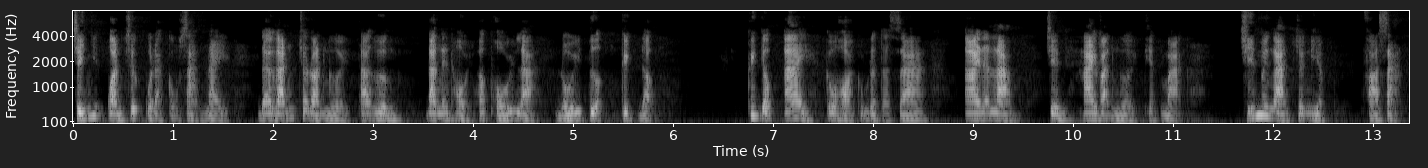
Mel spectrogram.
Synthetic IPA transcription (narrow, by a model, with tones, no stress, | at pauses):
t͡ɕï˨˦ŋ̟ɲɨ̰˧˥ŋkwaː˧nt͡ɕɨ˦˥k̚ku˧˩əɗaː˧˩ŋkə̰˧˨wŋ͡msaː˧˩nːa˨˩j | ɗa̰ː˧˥ɣa˨˦nt͡ɕɔ˧ɗwaː˨˩nŋɨ˨˩əjt̪ʰaː˧˩ɦɨ˧əŋ | ɗaː˧ŋɗe˧nɦo˧˩jhə˦˥p̚ho˨˦jlaː˨˩ | ɗo˨˦jt̪ɨ̰˧˨əŋkï˦˥k̟̚ɗə̰˧˨wŋ͡m | kï˦˥k̟̚ɗə̰˧˨wŋ͡mʔaː˧jkə˧wɦɔ˧˩jkʊ̰˧˥ŋ͡mɗɨ˨˩t̚t̪ə˨˩t̚zaː˧ | ʔaː˧jɗa̰ː˧˥laː˨˩m | t͡ɕe˧nhaː˧jva̰ː˧˨nŋɨ˨˩əjt̪ʰi˨˩ət̚ma̰ː˧˨ŋ | t͡ɕi˨˦nmɨ˧əjŋaː˨˩nzwə˧ŋ̟ŋi˨˩əp̚ | faː˨˦saː˧˩n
